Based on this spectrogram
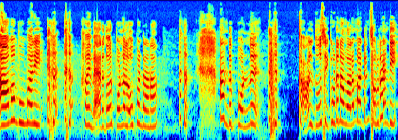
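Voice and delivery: sobbing between phrases; tearful, halting, broken by weeping; crying. Acted. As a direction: confide the rejection through sobs. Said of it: "நீ எதுக்குடி அழுதுட்டு இருக்க".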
